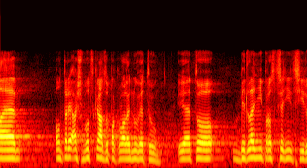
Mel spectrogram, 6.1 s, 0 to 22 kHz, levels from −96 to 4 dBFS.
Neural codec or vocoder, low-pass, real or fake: none; 7.2 kHz; real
